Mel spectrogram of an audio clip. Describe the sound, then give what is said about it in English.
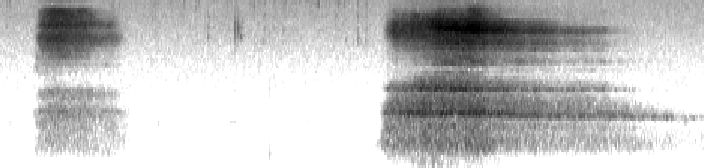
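A deep breath is taken during a guided breathing exercise that begins after a chime. A short airy inhalation is followed, after a quiet pause, by a long, slow, breathy exhalation that gradually fades. “We will take our first breath now.”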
